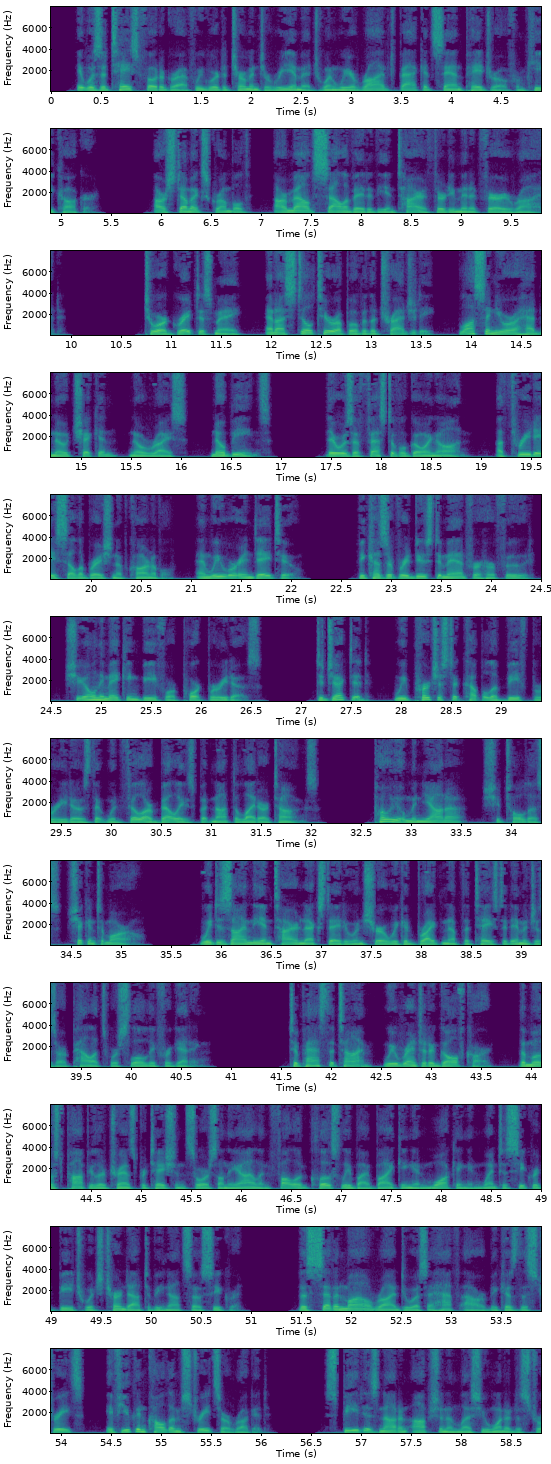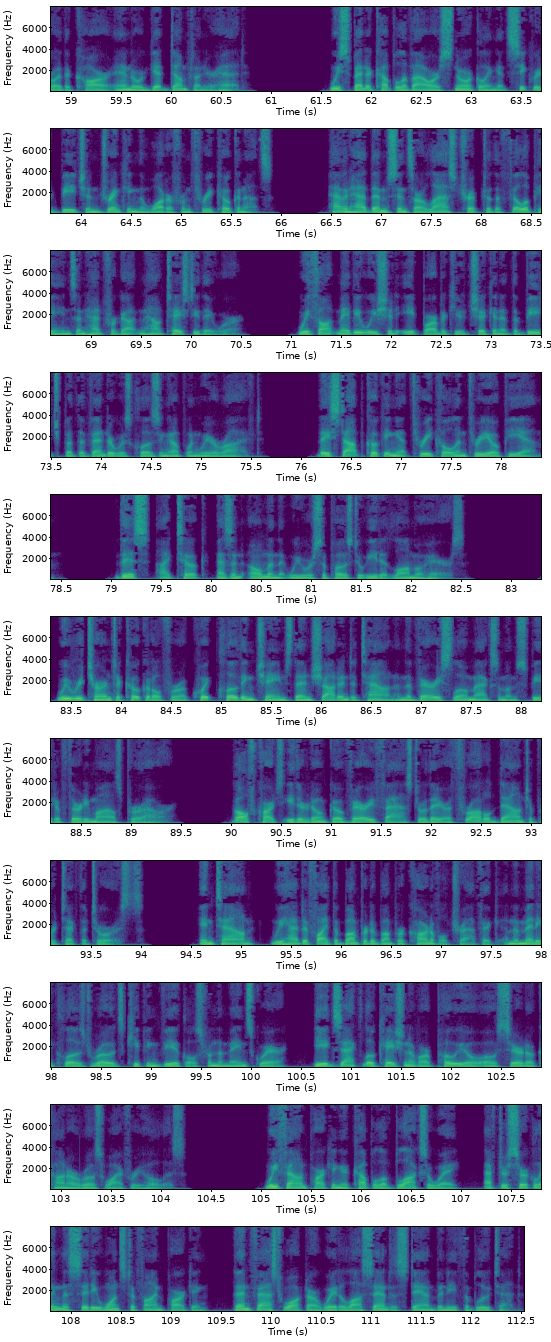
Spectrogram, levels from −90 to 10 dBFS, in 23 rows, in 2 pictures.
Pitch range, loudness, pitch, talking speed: 90-115 Hz, -25 LUFS, 100 Hz, 205 wpm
